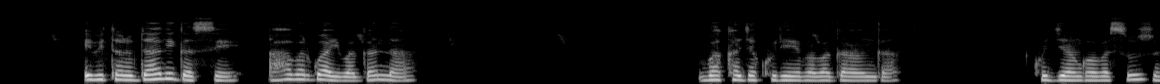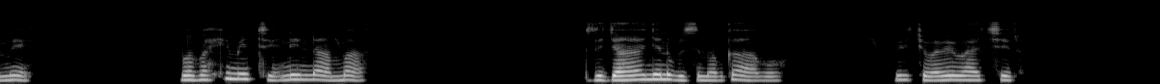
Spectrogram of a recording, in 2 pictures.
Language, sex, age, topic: Kinyarwanda, female, 18-24, health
